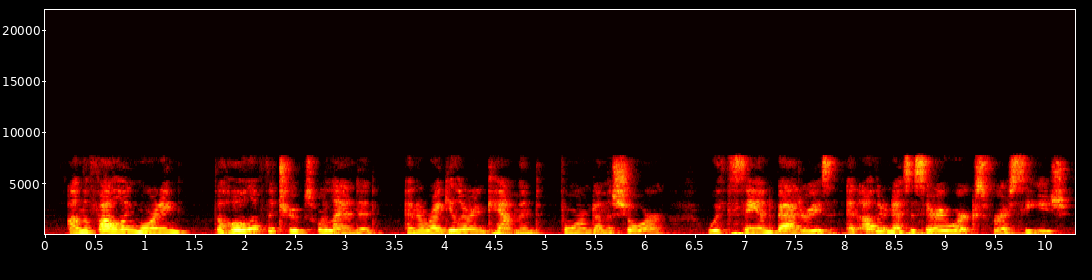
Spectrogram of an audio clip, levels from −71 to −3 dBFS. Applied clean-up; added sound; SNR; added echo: none; none; none; reverberation time 0.3 s.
